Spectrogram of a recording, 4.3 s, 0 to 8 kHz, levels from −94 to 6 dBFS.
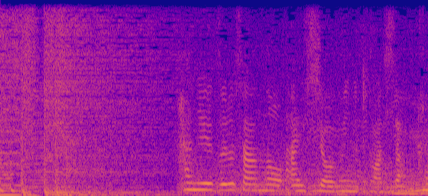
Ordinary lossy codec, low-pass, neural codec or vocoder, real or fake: none; none; none; real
